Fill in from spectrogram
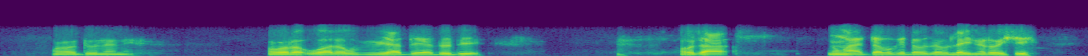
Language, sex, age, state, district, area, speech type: Manipuri, male, 18-30, Manipur, Churachandpur, rural, conversation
